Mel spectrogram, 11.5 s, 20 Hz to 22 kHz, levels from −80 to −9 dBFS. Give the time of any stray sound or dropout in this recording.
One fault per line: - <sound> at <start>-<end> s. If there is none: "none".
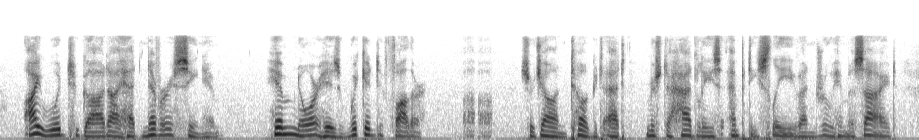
- laugh at 5.8-6.2 s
